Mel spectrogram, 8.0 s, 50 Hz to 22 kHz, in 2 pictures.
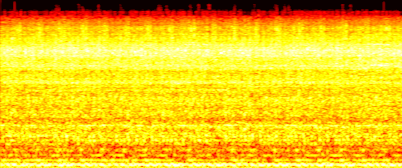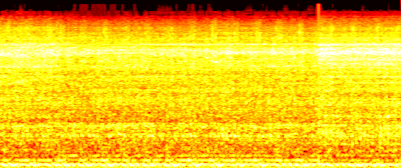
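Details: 1968 Pontiac LeMans after a winter of sitting, warmed up by running: holds a steady, deep, even idle on its own with no stumbles; sounds healthy.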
